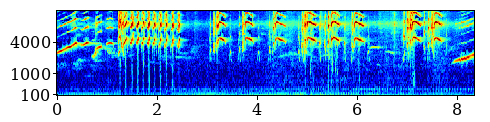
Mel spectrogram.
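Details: Murai batu of Medan type, the white-rumped shama, delivering a screaming, tightly packed kretekan used as morning masteran for tutoring birds; rapid high rattling chatter, repeated sharp downslurred notes and rising whistles, low hum in background.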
